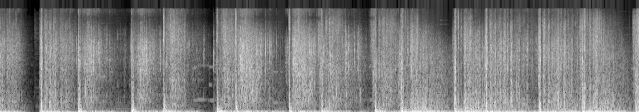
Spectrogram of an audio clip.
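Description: Cartoon sound effects of a Tyrannosaurus rex's heavy booming footsteps, about two a second, with music behind them.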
